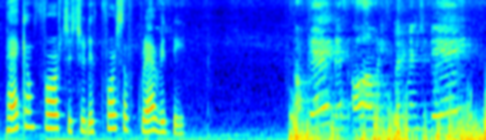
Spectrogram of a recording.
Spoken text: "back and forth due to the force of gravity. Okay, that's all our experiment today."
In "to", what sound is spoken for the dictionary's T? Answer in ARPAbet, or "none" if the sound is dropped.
S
